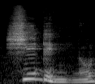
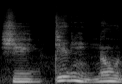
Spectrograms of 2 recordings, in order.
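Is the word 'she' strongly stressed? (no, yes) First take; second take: yes; no. First: The word 'she' is strongly stressed. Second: The word 'she' carries no special stress. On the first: Even she did not know, so how could I? "C を強く言ってますね" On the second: She did not know. "普通あのその人は知らなかったんだ。"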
